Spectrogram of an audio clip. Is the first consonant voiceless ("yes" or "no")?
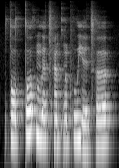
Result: yes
